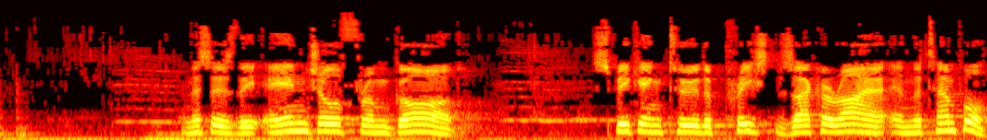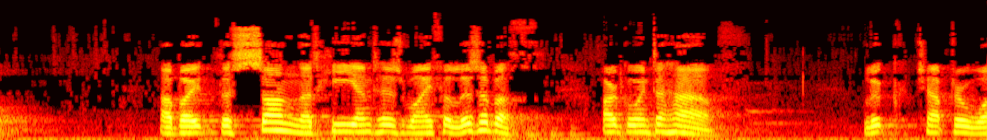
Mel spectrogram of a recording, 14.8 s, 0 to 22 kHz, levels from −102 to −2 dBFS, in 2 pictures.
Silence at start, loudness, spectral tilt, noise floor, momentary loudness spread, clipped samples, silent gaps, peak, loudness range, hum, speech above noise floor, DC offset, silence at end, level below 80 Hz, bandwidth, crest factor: 0 s; -21 LUFS; -5.5 dB/octave; -51 dBFS; 9 LU; under 0.1%; none; -4 dBFS; 3 LU; none; 31 dB; under 0.1%; 0 s; -50 dBFS; 13 kHz; 18 dB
